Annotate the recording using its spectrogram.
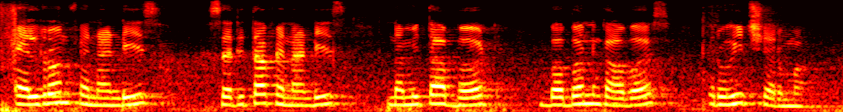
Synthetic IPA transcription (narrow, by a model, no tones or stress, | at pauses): elɾɔnfenaɳɖiːsː | əɾit̪afənãɳɖiːs | nəmit̪abʱəʈ | bəbənɡaʋəs | ɾoɦit̪ɕəɾma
